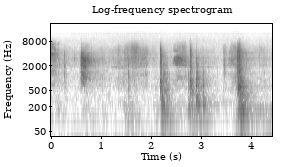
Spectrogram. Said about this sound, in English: Step inside. The hinged wall is closed and padlocked by a member of the audience.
